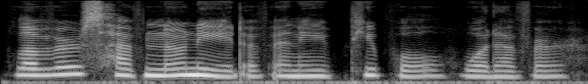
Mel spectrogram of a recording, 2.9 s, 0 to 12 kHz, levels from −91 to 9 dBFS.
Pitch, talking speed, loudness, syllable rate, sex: 230 Hz, 165 wpm, -16 LUFS, 4.7 syllables/s, female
